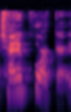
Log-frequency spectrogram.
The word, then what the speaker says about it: Chyna Quarker: have you here welcome and please correct my pronunciation of your name thank you so much no you said it right China quker so that's totally fine china quker all right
